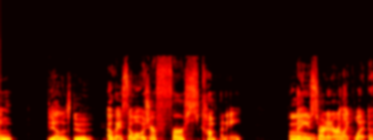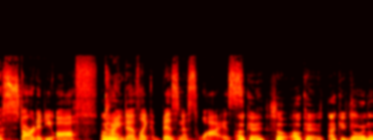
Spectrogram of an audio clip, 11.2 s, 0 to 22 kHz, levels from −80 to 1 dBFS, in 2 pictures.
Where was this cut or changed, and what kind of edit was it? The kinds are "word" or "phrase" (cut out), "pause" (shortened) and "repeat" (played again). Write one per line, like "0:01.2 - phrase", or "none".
none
